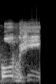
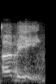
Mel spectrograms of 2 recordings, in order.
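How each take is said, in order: First: The first vowel is rounded, Bengali style. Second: The first vowel is open and unrounded. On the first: "আমরা যদি বাঙালিরা সেটাকে উচ্চারণ করে কি বলবো" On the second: "হিন্দি ভাষা যেমন বলে"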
